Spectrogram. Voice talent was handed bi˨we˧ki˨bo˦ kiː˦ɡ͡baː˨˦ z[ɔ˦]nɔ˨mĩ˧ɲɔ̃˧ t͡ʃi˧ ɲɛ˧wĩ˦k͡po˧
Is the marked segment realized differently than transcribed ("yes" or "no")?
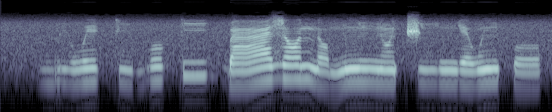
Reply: no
